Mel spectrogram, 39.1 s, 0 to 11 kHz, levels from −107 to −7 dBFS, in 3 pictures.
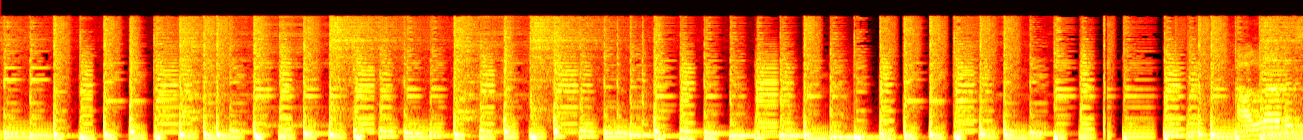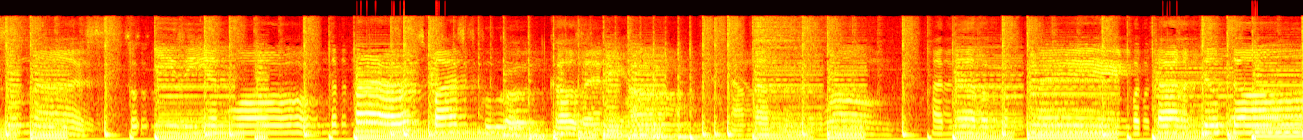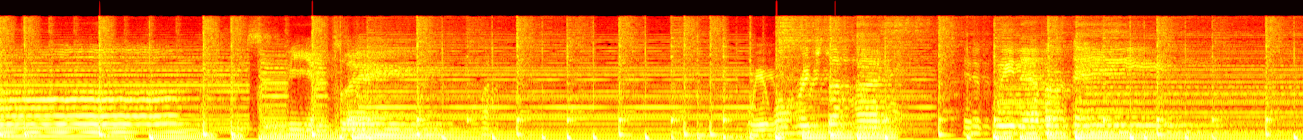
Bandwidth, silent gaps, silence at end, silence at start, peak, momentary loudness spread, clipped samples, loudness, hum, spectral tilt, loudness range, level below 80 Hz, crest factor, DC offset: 7.8 kHz; none; 0 s; 0 s; 0 dBFS; 9 LU; under 0.1%; -16 LUFS; none; -6 dB/octave; 5 LU; -22 dBFS; 16 dB; under 0.1%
